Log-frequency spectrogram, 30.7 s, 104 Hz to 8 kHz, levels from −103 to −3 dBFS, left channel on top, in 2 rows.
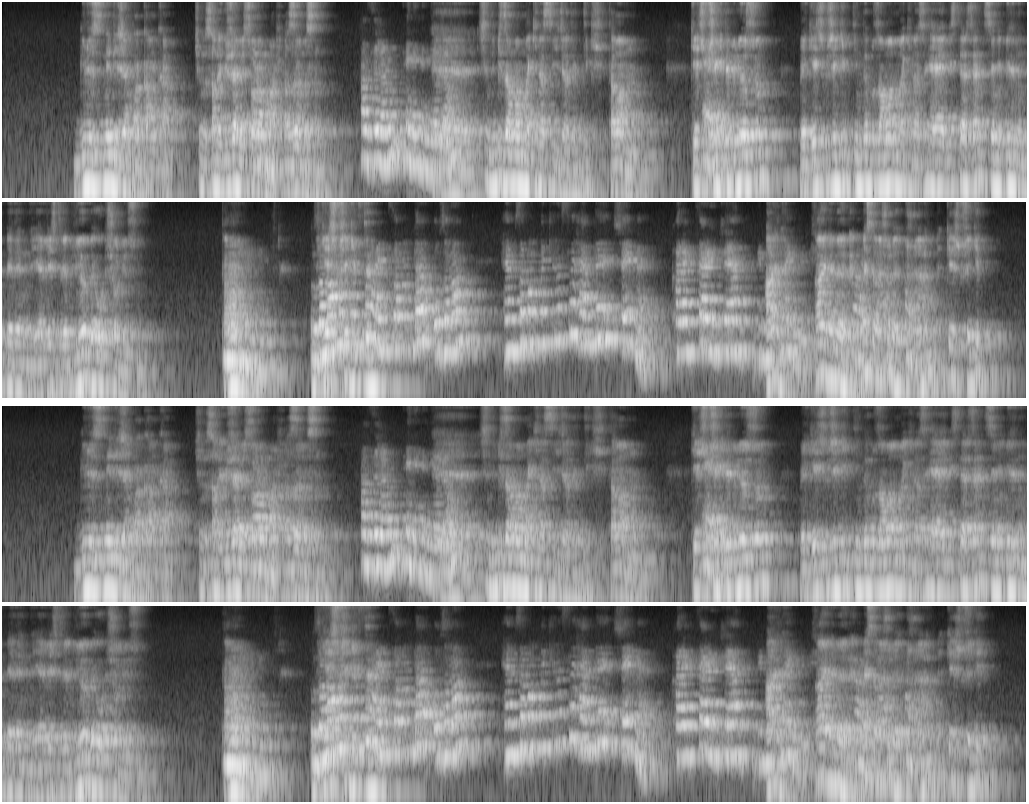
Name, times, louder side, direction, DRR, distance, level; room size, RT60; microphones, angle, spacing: voice 1, 1.1-2.5 2.9-4.8 6.5-9.5 10.3-11.5 12.0-17.5 18.7-19.1 20.0-21.0 26.8-27.2 27.6-30.2, left 3 dB, 60° left, 1 dB, 0.4 m, -24 dB
voice 2, 3.5-4.1 5.4-6.8 10.5-10.9 18.7-19.4 20.0-22.3 22.9-25.1 25.4-29.3, left 1 dB, 20° left, -2 dB, 0.9 m, -25 dB
4.0 x 3.5 x 2.6 m, 1.1 s
head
